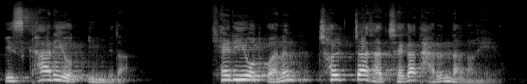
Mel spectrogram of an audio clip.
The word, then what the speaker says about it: 이스카리옷: 학자들 중에 가룟이라는 말이 캐리옷이라고 하는 유대 남부 지역에 있는 동네다라고 주장하는 분들이 있지만 가룟의 원래 발음은 이스카리옷입니다.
